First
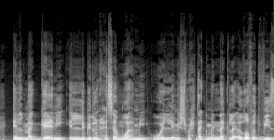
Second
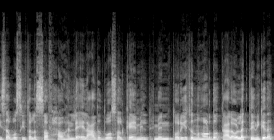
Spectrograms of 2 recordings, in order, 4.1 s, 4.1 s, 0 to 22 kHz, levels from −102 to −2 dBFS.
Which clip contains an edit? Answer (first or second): second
